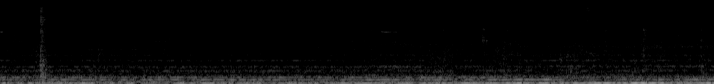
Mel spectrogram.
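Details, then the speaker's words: American-Standard gravity (floor) furnace, model GG-125 Series E-2, built 1948–1968, about 56–76 years old, natural gas, no blower: steady low, soft roar of the gas flame with faint ticks; normal operation. "This places this furnace at approximately 76 to 56 years old. It is still functioning, as you can hear."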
